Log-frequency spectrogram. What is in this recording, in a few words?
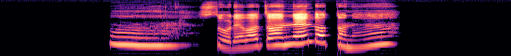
woman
